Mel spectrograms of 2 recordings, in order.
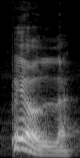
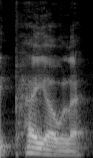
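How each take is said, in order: First: Attempted Italian accent, falling low; Italian-accented name, dropping in pitch; best Italian accent. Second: Said in the usual way. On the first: Shown as a demonstration. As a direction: say "Paola" as Italian as you can. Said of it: "best Italian accent". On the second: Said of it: "It's gotta be paola".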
